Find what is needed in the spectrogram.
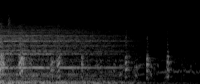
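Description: Chickens clucking in a handful of short calls while jingly music fades out underneath.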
